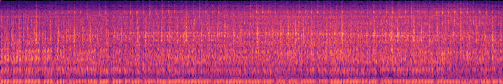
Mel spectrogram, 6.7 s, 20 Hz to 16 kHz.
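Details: Yamaha XS650 twin, engine just reinstalled after fixing its oil-burning problem, warm-up idle with points not yet properly adjusted: steady even low thump about four beats a second, no misses or stumbles; no longer smoking, healthy idle.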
